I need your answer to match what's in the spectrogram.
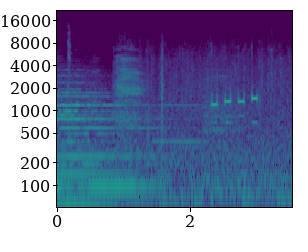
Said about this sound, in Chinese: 我哋都系打电话1823叫渔护署整啦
